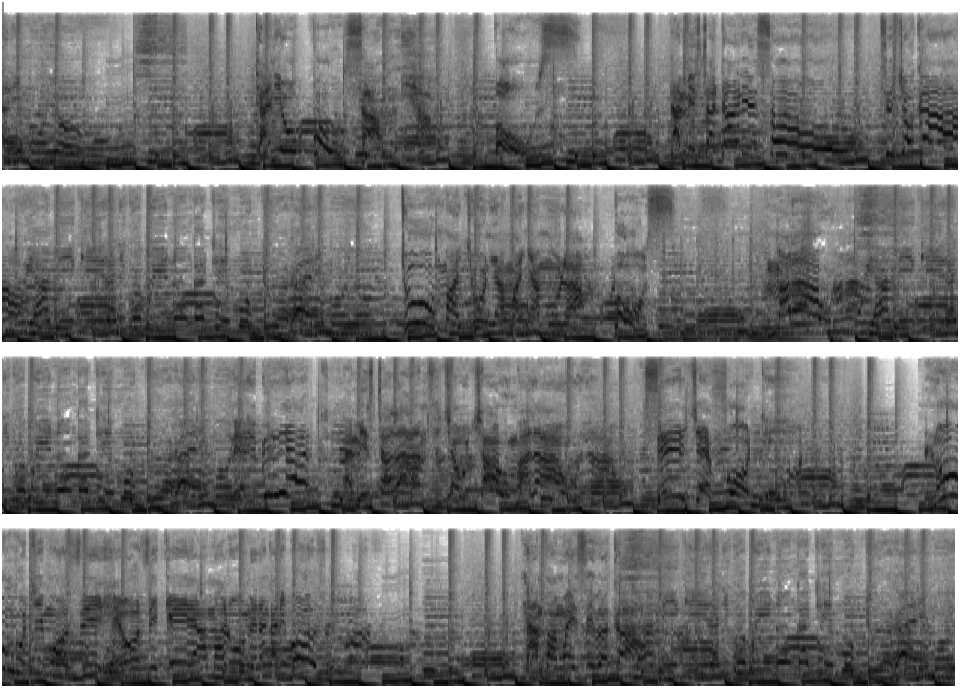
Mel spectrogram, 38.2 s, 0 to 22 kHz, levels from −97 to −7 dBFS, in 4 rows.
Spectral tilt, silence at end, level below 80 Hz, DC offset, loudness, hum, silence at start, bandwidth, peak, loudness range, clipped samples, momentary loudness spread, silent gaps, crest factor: -5 dB/octave; 0 s; -20 dBFS; 2%; -13 LUFS; none; 0 s; 16.5 kHz; 0 dBFS; 1 LU; under 0.1%; 3 LU; none; 12 dB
